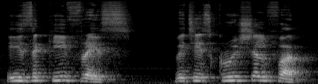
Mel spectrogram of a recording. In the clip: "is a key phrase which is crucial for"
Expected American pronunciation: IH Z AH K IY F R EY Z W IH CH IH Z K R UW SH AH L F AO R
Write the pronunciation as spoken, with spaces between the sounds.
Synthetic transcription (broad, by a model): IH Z AH K IY F R EY Z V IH CH IH Z K R UW SH AH L F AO R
